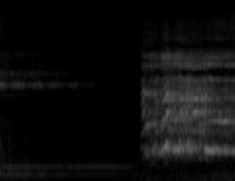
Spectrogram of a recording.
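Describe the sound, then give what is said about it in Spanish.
A rooster crows loudly at daybreak, a single bright, strained call that bursts in after a quieter stretch of steady hum and fills the rest of the moment. “El canto del gallo anunció un nuevo día.”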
